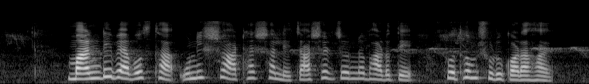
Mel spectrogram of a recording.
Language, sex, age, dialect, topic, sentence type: Bengali, female, 31-35, Standard Colloquial, agriculture, statement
